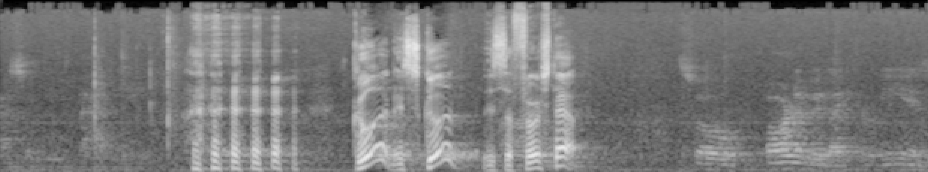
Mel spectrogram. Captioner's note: laughing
